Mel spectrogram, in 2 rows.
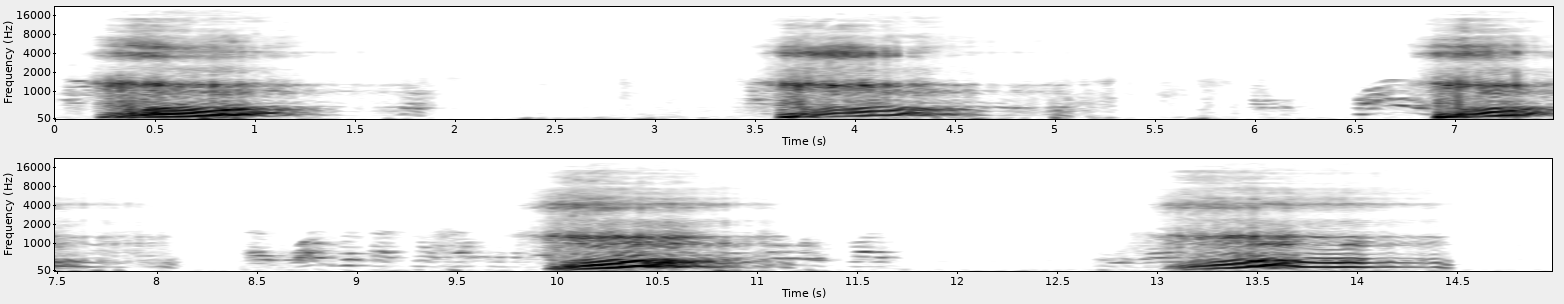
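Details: Person snoring after a night out: loud, rough snores on each breath in, five in 15 seconds, about 18 breaths a minute, with quiet breathing out between; snoring.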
